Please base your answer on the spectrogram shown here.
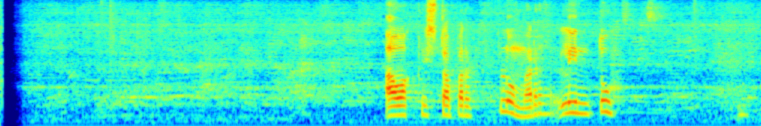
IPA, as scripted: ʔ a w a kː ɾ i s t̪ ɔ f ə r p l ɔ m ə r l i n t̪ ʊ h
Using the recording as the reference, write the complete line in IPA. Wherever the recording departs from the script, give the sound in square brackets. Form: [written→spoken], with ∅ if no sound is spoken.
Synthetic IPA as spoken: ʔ a w a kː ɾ i s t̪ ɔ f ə r p l [ɔ→u] m ə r l i n t̪ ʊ h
